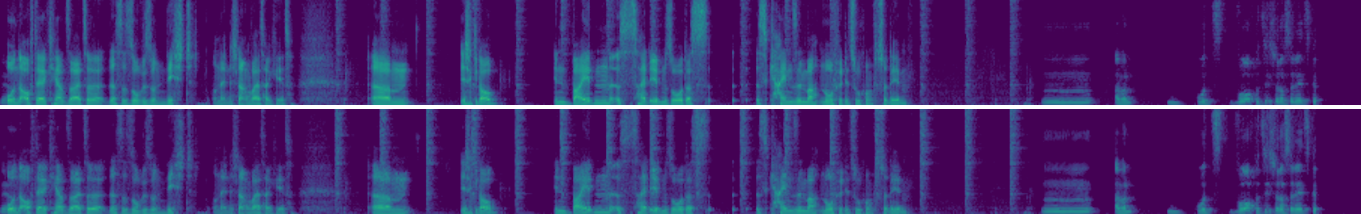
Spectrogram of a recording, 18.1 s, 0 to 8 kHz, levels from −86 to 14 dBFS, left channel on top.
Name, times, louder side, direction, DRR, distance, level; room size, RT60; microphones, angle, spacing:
voice 1, 0.1-4.5 5.0-5.5 6.1-6.6 7.4-9.5 10.1-12.1, left 4 dB, 60° left, 0.5 m, -31 dB
sound 1, 4.5-4.6 5.1-5.2 5.7-5.8 6.3-6.4 6.9-7.0 7.5-7.6 8.1-8.2 8.7-8.8 9.3-9.4 9.9-10.0 10.5-10.6 11.1-11.2 11.7-11.8 12.3-12.4 12.9-13.0 13.5-13.6, right 7 dB, 65° right, 0.8 m, -42 dB
voice 2, 13.9-14.6 14.9-15.1 15.6-17.5, right 3 dB, 35° right, 0.4 m, -41 dB
4.3 x 2.8 x 3.5 m
head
